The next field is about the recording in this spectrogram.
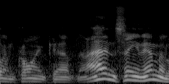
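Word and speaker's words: Capton: It's It's pronounced caption. You know, like a caption, close caption for the hearing impaired.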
